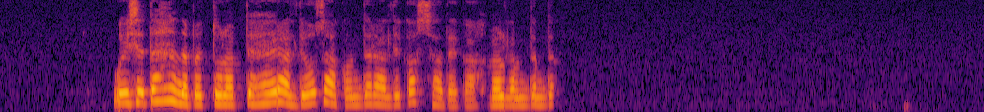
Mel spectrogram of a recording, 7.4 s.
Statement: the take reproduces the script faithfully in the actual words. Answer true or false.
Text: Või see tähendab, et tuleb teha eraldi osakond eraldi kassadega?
false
